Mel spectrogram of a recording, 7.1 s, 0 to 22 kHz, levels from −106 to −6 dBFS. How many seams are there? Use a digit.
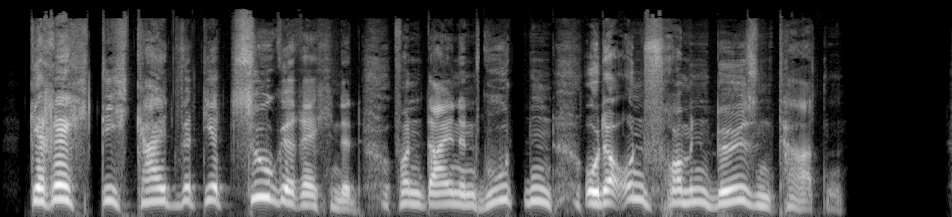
2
